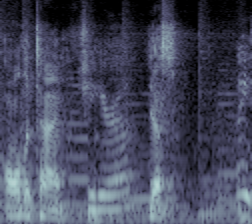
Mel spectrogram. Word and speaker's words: Chihiro: So, you're about to watch a video of me chatting with Chihiro Howe while she draws that super cool thing right up there.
